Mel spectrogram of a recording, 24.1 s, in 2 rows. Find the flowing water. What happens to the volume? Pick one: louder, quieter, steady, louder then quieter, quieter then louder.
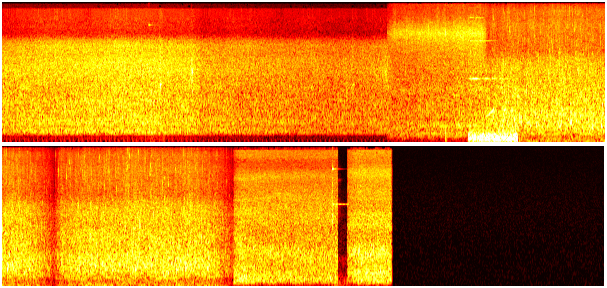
quieter then louder.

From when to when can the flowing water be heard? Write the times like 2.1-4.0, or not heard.
0.0-19.9.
